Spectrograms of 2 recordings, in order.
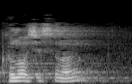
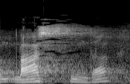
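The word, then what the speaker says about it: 나시스입니다 (γνῶσις): 여러분, 그노시스는 지는 무금입니다 그래서 지 발음 안 하고 나시스입니다.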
